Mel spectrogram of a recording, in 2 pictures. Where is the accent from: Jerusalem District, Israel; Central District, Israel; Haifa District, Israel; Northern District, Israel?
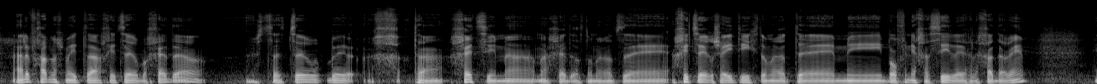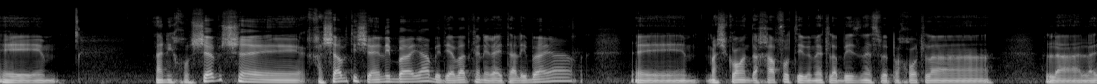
Jerusalem District, Israel; Jerusalem; moved away as an adult; now in Tel Aviv, Israel; אני עדיין ירושלמי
